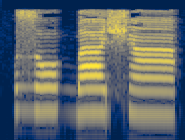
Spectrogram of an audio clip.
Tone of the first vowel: high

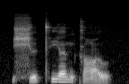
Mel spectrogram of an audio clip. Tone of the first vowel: rising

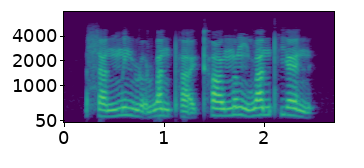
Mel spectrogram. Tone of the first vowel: rising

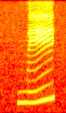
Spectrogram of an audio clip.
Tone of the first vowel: rising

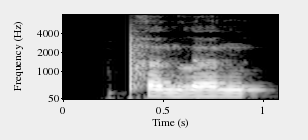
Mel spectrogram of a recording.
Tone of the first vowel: low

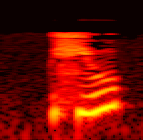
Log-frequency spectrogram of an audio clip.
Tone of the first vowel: rising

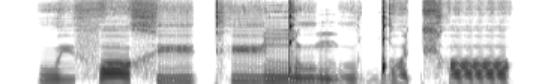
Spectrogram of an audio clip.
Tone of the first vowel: low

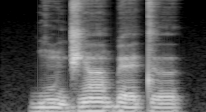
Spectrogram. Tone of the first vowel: low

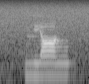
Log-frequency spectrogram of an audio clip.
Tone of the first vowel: high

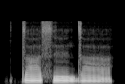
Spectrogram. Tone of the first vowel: low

